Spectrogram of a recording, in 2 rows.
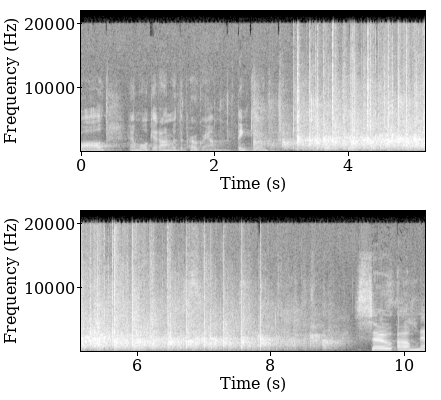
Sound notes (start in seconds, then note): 2.6 applause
